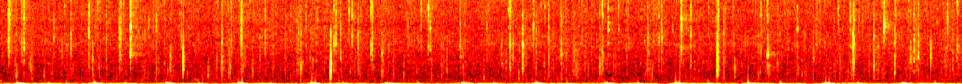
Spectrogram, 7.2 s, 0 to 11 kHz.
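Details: ASMR fox-girl (kitsune) cuddle roleplay: a steady, regular low heartbeat at about 110 beats a minute over soft crackling fireplace ambience; a normal heartbeat.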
